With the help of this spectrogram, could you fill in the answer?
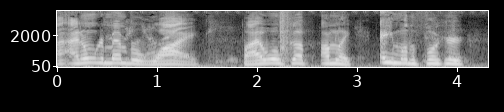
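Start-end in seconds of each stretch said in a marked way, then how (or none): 3.2-4.1 mock yelling, acted out. A parent recounting waking their kid up to yell at him: retelling a yell. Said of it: "I'm yelling at you now".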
